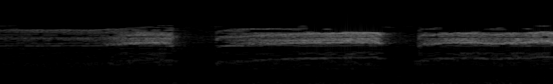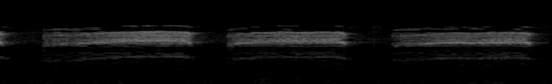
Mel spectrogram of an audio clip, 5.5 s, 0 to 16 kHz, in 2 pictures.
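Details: Resident peregrine falcons at UC Berkeley, recorded on May 24, 2024 during a feisty feeding with tugs of war; six harsh, rasping, drawn-out screams, each near a second long, follow one another with short gaps.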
